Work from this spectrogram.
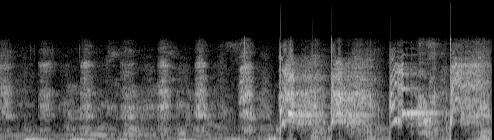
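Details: English Bulldog, four years old, vocalizing at a ceiling fan that has just been turned on: throaty grumbles build into louder, rough barks packed tightly together, some sharp clicks between them.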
